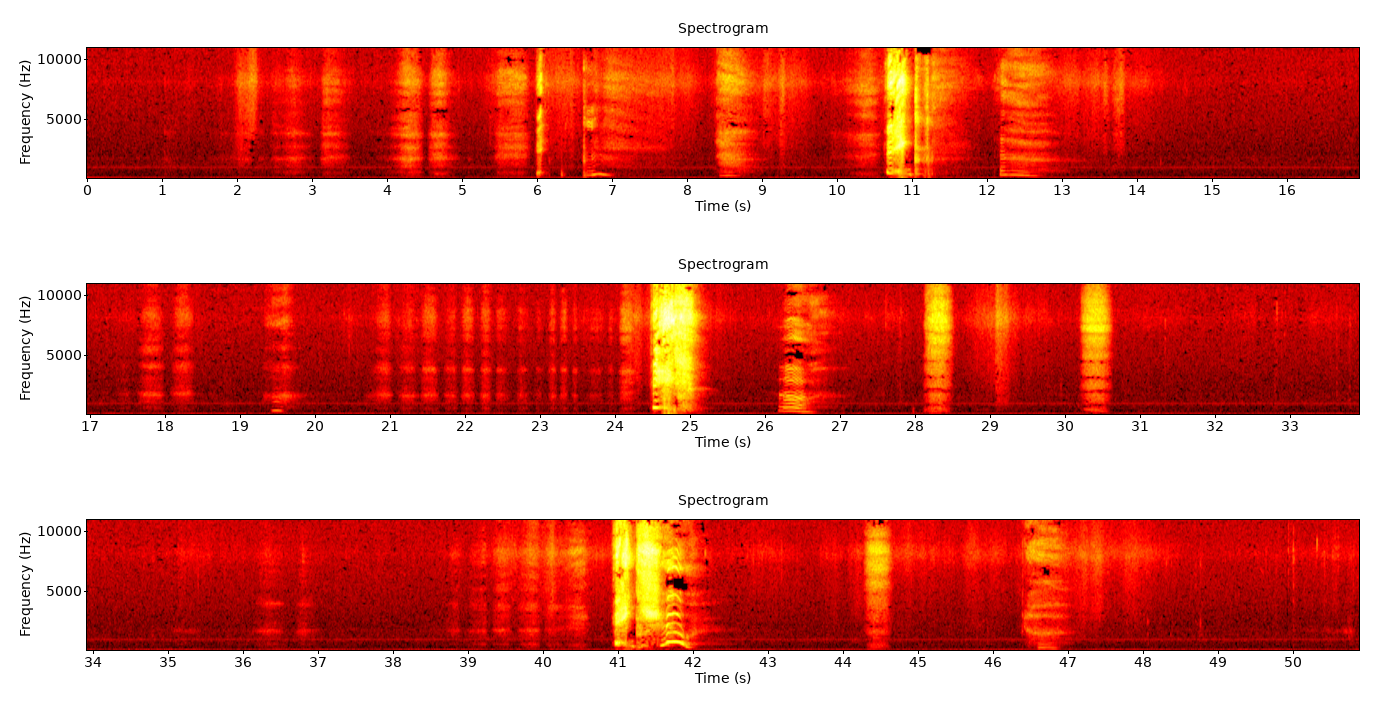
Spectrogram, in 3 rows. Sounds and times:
Sneeze: 10.7 - 11.5, 24.5 - 25.3, 41.0 - 42.1.

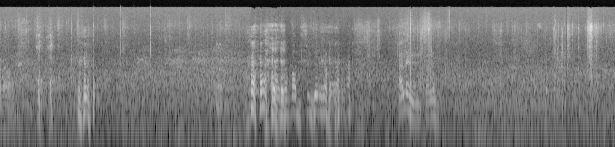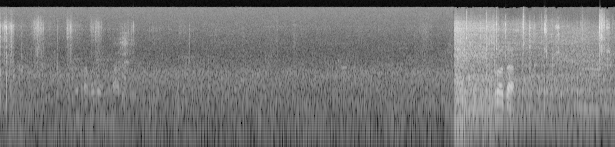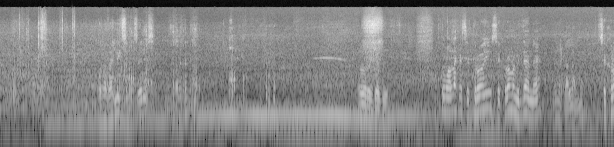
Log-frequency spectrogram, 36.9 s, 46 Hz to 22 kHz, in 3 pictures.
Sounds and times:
Oink: 0.4 - 1.2, 4.2 - 4.6, 27.0 - 28.6, 29.2 - 29.6.

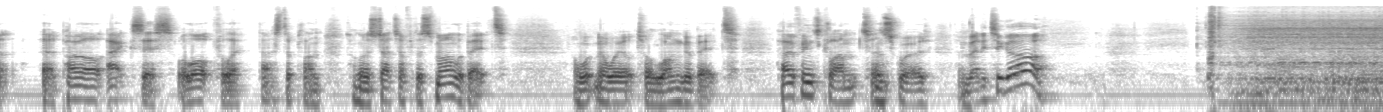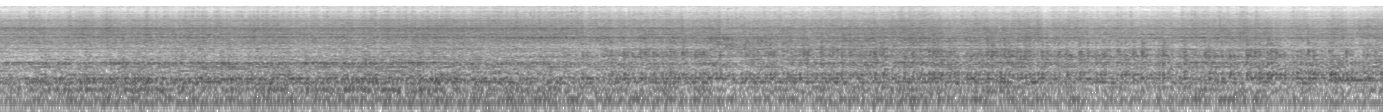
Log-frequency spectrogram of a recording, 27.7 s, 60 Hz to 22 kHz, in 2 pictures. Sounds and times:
Speech: 0.0 - 5.1, 5.7 - 10.6.

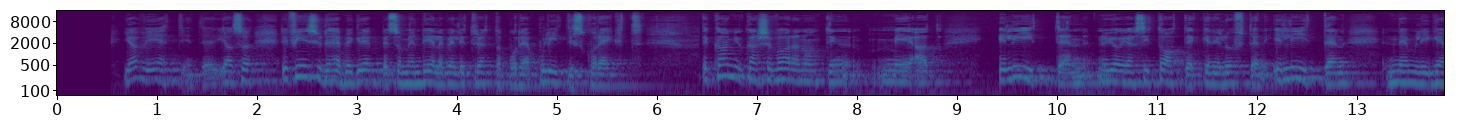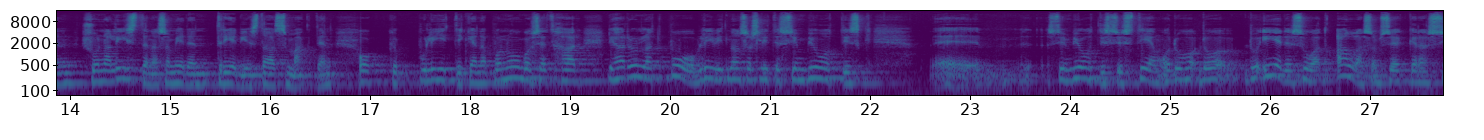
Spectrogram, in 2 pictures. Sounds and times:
Speech: 0.6 - 5.9, 6.5 - 22.0, 22.6 - 27.7.

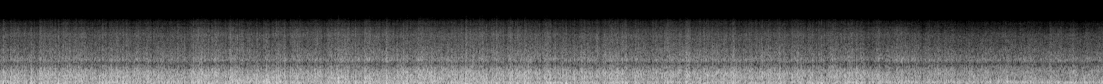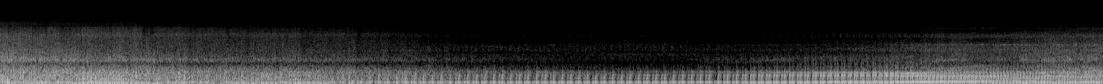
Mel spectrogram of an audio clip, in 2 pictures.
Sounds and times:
Motorcycle: 0.0 - 22.0.

